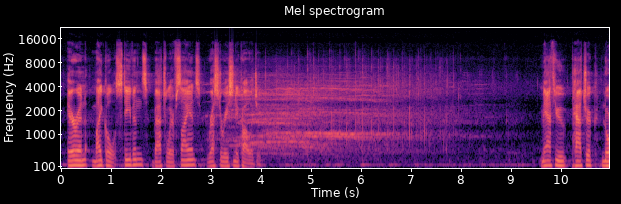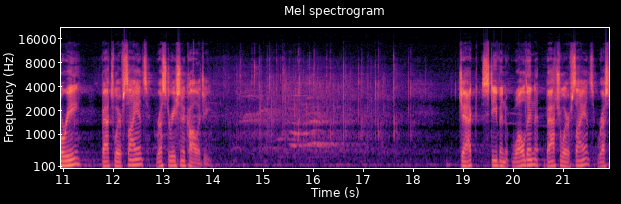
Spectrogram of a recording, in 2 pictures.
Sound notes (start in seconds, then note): 3.4 attendees cheering and applauding; 14.4 attendees cheering and applauding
